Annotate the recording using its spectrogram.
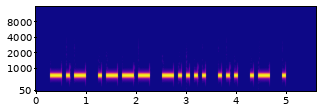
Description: Morse code, heard as a keyed tone, about 16 wpm, 700 Hz. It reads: KJ6SAE
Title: USA Callsign DE Callsign 15wpm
